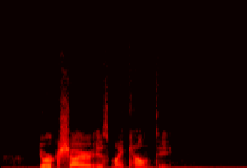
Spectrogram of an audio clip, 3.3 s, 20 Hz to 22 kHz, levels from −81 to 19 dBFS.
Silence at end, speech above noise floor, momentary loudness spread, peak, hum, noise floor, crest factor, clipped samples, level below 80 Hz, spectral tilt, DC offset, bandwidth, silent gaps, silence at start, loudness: 0.45 s; 25 dB; 16 LU; -20 dBFS; none; -63 dBFS; 22 dB; under 0.1%; -60 dBFS; -4 dB/octave; under 0.1%; 16 kHz; none; 0.5 s; -38 LUFS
